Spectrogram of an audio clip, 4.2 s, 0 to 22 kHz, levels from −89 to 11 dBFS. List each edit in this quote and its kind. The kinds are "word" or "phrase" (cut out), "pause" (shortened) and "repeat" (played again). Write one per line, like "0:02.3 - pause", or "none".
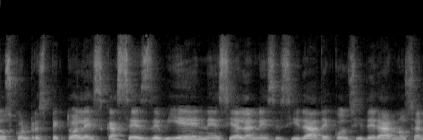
none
